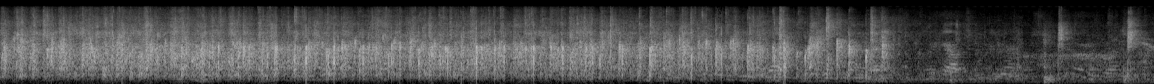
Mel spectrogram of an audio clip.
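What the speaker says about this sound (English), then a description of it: "please give her a round of applause" Audience applause welcoming Magda Cregg at the grand opening of the Beat Museum, a dense, steady clapping that holds for about nine seconds before thinning out to a few scattered claps.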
